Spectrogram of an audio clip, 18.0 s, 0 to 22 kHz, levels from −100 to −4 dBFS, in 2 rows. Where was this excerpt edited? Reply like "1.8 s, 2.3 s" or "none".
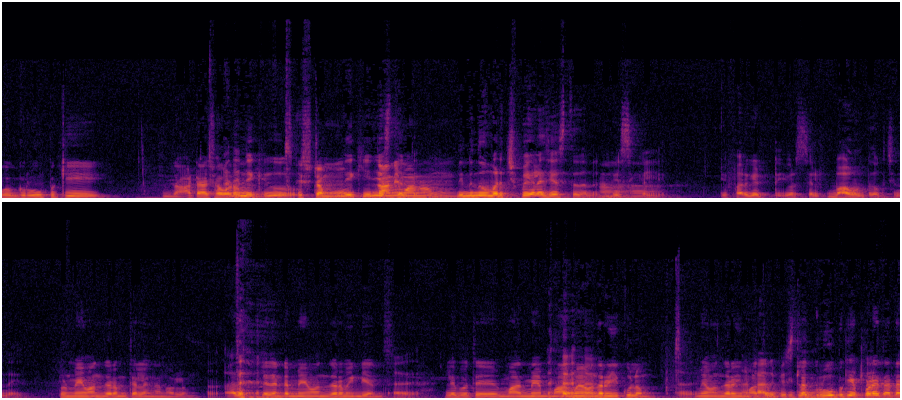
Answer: none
